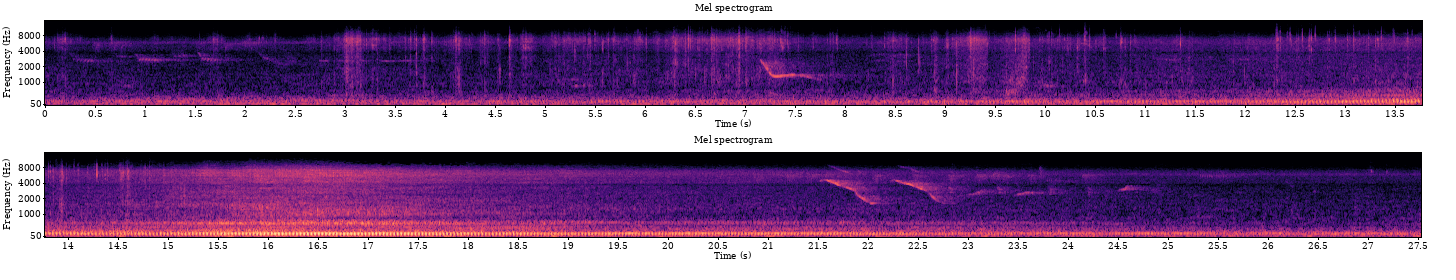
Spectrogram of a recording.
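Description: A motor vehicle passing by, its engine and tyre noise swelling to a peak about halfway through and then fading away. A few short high calls that fall in pitch come about a quarter of the way in and again toward the end, over light clicks and rustles.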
